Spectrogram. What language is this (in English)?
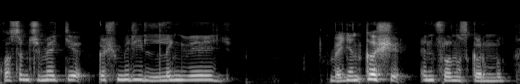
Kashmiri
